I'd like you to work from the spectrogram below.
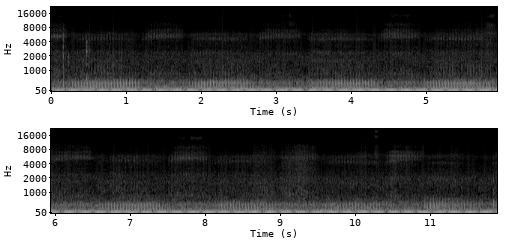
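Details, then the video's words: Cat purring: a steady, low, pulsing rumble that swells and eases in breath cycles about every second and a half, with no other clear sounds. "Purring Cat"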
